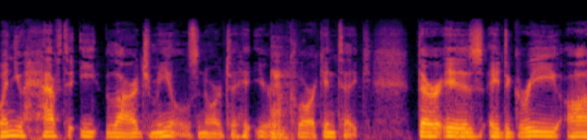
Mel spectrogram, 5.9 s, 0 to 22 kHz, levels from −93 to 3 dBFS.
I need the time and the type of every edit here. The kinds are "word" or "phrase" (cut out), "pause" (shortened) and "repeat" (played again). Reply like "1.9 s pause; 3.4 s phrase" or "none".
1.1 s word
